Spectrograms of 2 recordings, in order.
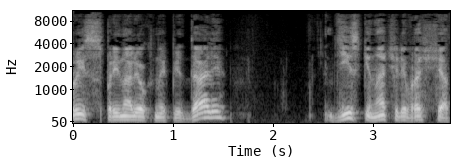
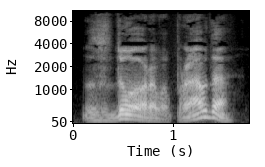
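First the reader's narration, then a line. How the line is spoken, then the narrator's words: Hoarse crow voice. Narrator (Russian): раздался хриплый вороний голос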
